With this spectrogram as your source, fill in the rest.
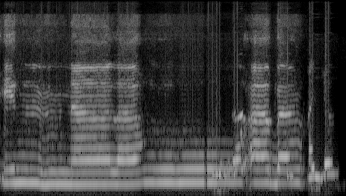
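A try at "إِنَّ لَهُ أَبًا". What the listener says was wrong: Inna panjang nanya ya.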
